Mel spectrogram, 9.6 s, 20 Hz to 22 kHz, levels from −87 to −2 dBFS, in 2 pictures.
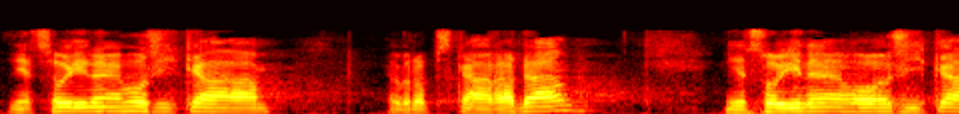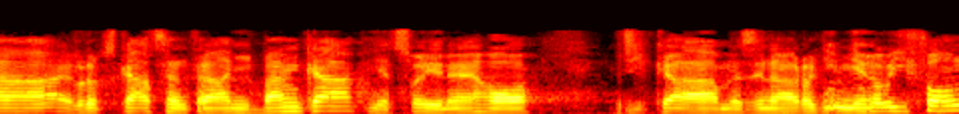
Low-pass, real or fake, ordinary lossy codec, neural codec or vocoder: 7.2 kHz; fake; none; codec, 16 kHz in and 24 kHz out, 1.1 kbps, FireRedTTS-2 codec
